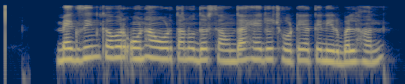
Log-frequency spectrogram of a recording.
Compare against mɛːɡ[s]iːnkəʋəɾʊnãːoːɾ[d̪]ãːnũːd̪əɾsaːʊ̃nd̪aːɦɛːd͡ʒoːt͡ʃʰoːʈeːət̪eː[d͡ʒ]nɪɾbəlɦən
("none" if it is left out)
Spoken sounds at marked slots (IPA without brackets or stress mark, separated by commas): z, t̪, none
